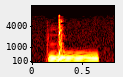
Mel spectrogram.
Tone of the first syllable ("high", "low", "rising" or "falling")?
low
